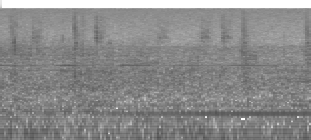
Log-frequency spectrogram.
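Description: Steady low background rumble with a faint continuous hum and no distinct events.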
